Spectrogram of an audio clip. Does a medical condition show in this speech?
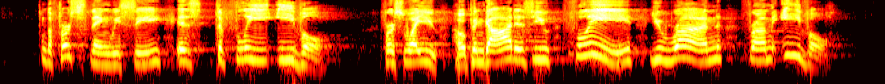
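No.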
